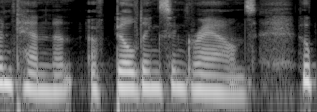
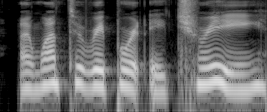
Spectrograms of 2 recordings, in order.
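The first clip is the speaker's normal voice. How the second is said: whiny, pinched, disguised voice. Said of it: "in a whiny, pinched voice".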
